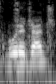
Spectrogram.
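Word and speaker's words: Buttigieg: it took me so long to learn to pronounce Buddha judge yeah it's very easy there's I mean it's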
